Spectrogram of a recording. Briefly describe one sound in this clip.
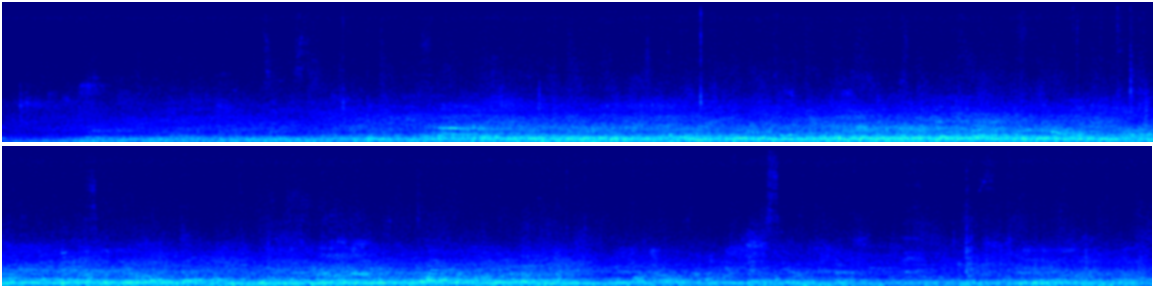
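A crowd of people chat and greet each other in a large echoing hall.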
